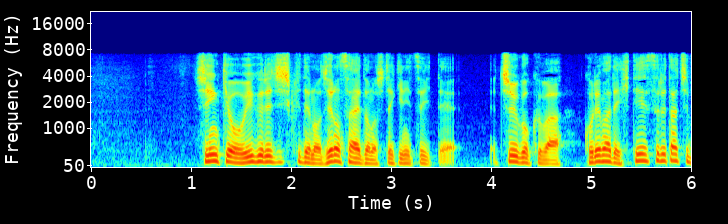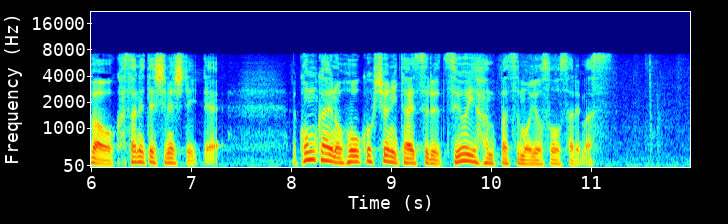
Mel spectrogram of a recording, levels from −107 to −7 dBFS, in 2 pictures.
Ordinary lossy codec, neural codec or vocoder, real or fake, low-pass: none; none; real; 7.2 kHz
